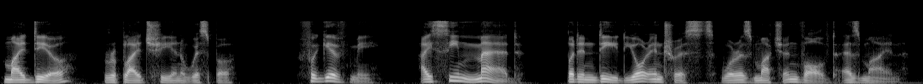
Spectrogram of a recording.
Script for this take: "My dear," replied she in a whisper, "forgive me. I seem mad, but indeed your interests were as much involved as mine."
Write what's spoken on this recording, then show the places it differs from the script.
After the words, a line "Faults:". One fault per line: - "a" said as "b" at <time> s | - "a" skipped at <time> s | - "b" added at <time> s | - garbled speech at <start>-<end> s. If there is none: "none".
"My dear," replied she in a whisper, "forgive me. I seem mad, but indeed your interests were as much involved as mine."
Faults:
none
